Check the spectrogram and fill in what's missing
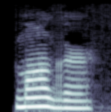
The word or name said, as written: mawger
